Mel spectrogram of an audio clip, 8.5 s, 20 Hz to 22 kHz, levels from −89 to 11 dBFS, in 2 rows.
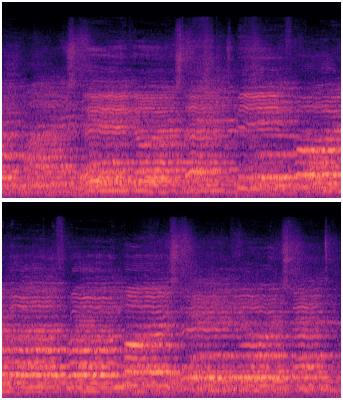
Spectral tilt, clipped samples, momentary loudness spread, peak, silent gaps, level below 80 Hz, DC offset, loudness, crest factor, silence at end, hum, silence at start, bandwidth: -5.5 dB/octave; under 0.1%; 6 LU; -2 dBFS; none; -48 dBFS; under 0.1%; -17 LUFS; 14 dB; 0 s; none; 0 s; 14.5 kHz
